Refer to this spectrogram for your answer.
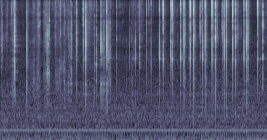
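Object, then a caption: Small hard plastic bottle. Long nails scratch and tap along the sides of a small, hollow, lime-green hard plastic bottle with a square cap. The result is a rapid run of sharp, bright clicks and short scratchy rasps that quicken toward the end. A faint, steady low hum sits underneath.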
